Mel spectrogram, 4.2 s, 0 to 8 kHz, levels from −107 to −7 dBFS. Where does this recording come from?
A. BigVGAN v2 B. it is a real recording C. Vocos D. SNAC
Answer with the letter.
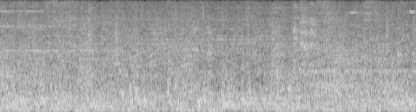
B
